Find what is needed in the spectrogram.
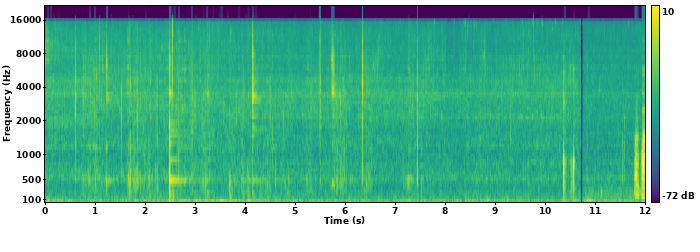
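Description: Pork rinds (chicharon) deep-frying in hot oil in a metal pot: a steady crackling sizzle, with scattered clicks and scrapes of a metal utensil stirring the pieces against the pot.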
